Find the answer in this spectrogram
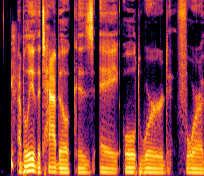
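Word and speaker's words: Tahbilk: The word is tabil. No, it's not. It is. The word is pronounce it one more time.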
